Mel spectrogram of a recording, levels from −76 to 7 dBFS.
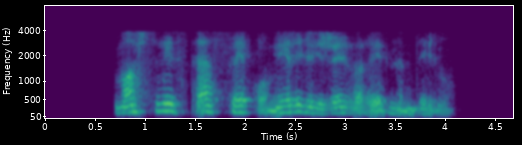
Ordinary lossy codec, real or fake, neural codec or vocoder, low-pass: AAC, 16 kbps; fake; codec, 24 kHz, 1.5 kbps, HILCodec; 7.2 kHz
